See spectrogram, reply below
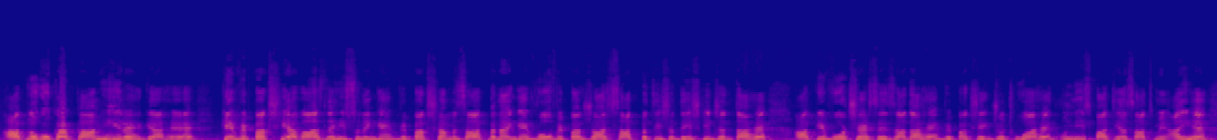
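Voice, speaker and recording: A woman speaking as a party spokesperson in a heated TV debate, sharp and sarcastic as she rebukes an opponent. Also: high-pitched, lively intonation, moderate pace, few pauses.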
